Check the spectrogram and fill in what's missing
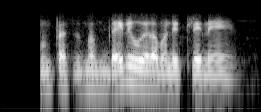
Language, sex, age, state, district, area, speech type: Telugu, male, 18-30, Andhra Pradesh, Kadapa, rural, conversation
